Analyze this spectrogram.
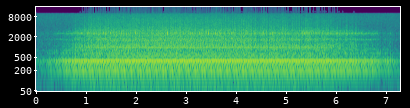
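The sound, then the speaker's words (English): Car engine running while driving, a loud, steady, low droning hum that fades in at the start, holds constant, then eases slightly at the end. “I drove to the first address, the Empire Theater”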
